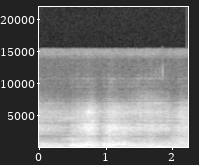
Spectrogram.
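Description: Ferrari 308 GTB's V8 engine being revved at a standstill, its pitch rising and falling back.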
